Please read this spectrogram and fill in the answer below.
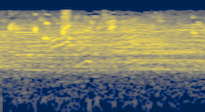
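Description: Live game sound from a basketball arena: sneakers squeaking on the hardwood court and a basketball bouncing, over a steady murmur from the crowd.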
